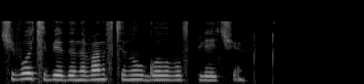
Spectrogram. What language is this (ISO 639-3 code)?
rus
